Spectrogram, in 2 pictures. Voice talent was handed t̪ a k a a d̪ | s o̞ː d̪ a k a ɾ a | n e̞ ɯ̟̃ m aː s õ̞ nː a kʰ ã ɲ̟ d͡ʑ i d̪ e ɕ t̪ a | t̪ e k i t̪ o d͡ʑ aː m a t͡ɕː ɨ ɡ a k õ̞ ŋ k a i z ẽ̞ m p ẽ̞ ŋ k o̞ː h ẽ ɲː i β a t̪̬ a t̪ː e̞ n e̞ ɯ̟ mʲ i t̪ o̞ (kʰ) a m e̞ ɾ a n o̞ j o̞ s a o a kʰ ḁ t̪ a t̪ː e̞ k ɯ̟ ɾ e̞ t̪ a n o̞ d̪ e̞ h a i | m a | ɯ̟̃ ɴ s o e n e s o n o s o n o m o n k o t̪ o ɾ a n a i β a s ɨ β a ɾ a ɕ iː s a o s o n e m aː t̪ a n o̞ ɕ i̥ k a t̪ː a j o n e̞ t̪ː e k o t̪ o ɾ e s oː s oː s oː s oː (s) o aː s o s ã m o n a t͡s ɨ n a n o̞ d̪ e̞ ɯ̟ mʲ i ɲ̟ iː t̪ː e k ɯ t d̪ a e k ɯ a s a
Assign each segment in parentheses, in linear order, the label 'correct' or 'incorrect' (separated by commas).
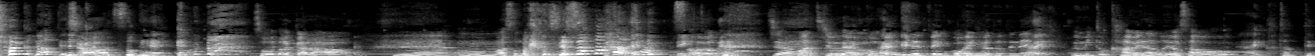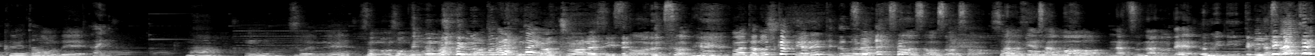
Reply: correct, correct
